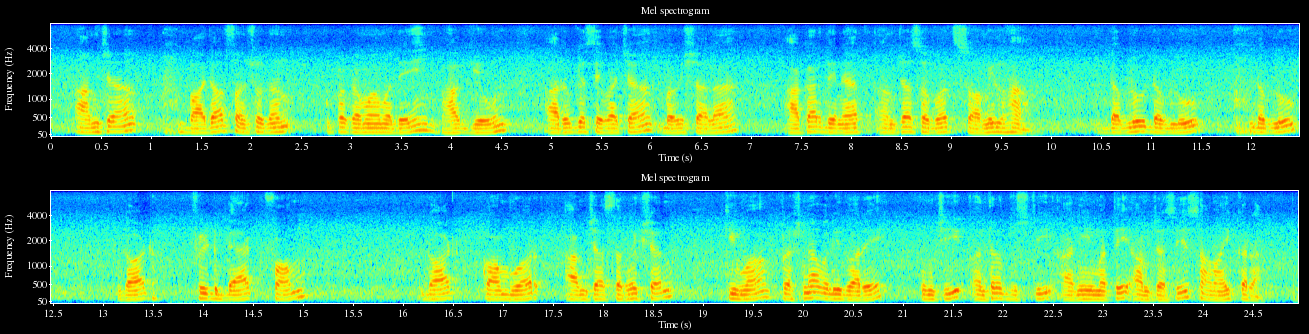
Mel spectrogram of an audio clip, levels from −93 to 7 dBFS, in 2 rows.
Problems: constant background noise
